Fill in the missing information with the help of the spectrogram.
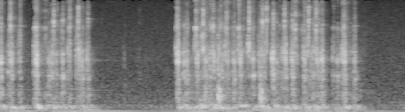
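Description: Fingertips type on a backlit plastic mechanical keyboard with clicky green switches, giving bright, sharp clicks over a low thock. A burst of keystrokes is followed by a pause of about three quarters of a second, then a longer run of typing that tapers off.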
